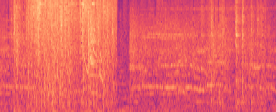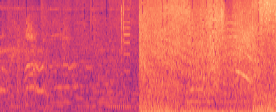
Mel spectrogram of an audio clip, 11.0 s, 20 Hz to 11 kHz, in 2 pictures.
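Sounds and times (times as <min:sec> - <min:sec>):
noisy crash sound effect: 0:08.3 - 0:11.0.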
